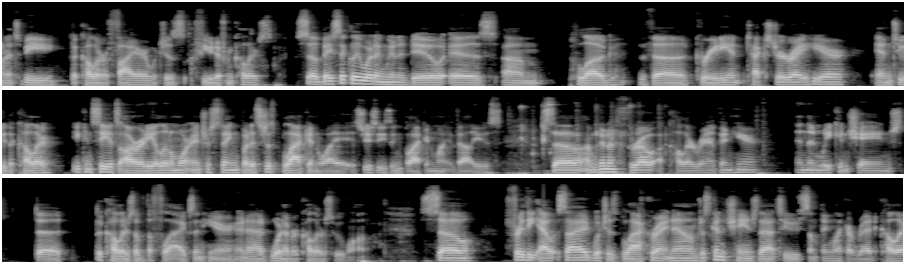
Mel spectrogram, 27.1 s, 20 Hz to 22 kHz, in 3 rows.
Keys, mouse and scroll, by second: 2.5-2.9 scroll down 5, 2.8 middle click, 2.9 middle click, 2.9-3.5 scroll up 6, 4.9 middle click, 5.9 click, 13.7 click, 14.2 shift+a, 15.6 r, 16.9 click, 20.7 click, 21.7-23.8 scroll up 7, 22.1 middle click, 25.6 click.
